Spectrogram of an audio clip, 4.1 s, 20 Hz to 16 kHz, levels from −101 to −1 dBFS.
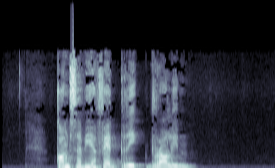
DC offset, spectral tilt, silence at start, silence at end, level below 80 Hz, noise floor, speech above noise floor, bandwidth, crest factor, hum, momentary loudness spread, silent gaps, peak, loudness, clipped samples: under 0.1%; -3 dB/octave; 0.85 s; 1.25 s; -54 dBFS; -63 dBFS; 48 dB; 12.5 kHz; 18 dB; none; 12 LU; none; 0 dBFS; -15 LUFS; under 0.1%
